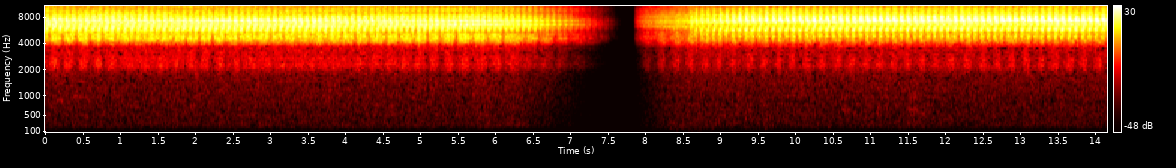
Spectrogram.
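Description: Cicadas drone in a dense, high, shrill buzz that fades out briefly and then swells back.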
